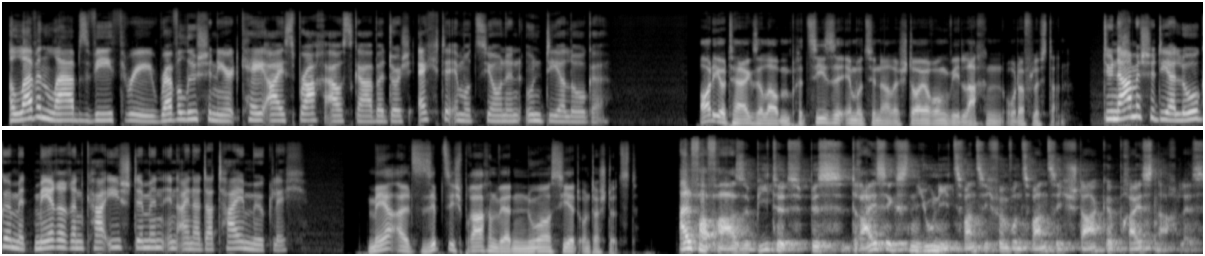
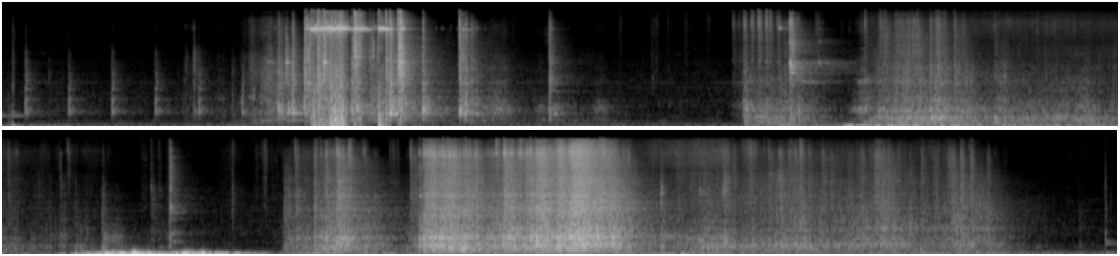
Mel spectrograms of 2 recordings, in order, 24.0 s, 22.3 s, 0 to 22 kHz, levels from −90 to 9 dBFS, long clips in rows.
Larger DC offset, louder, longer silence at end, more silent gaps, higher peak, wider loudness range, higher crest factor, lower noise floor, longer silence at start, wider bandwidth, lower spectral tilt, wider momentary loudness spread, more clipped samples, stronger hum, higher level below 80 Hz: neither; about the same, -17 LUFS vs -18 LUFS; about the same, 0 s vs 0.1 s; neither; about the same, 0 dBFS vs -2 dBFS; second, 6 LU vs 21 LU; second, 18 dB vs 24 dB; first, -65 dBFS vs -60 dBFS; about the same, 0.05 s vs 0.1 s; about the same, 16.5 kHz vs 17 kHz; first, -4.5 dB/octave vs -1.5 dB/octave; second, 12 LU vs 28 LU; neither; neither; second, -50 dBFS vs -32 dBFS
